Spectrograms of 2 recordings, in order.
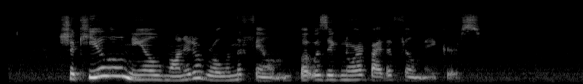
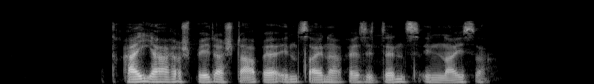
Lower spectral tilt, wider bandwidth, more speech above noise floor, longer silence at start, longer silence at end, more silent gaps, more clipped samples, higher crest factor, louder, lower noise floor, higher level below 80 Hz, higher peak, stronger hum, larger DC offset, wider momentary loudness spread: about the same, -4.5 dB/octave vs -5 dB/octave; first, 11 kHz vs 8.2 kHz; second, 34 dB vs over 69 dB; second, 0.6 s vs 1.1 s; about the same, 1.05 s vs 1.05 s; neither; neither; about the same, 18 dB vs 22 dB; second, -28 LUFS vs -22 LUFS; second, -62 dBFS vs under -90 dBFS; second, under -90 dBFS vs -58 dBFS; second, -10 dBFS vs -2 dBFS; neither; neither; first, 18 LU vs 9 LU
